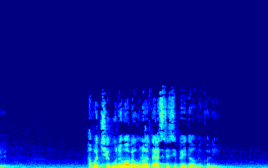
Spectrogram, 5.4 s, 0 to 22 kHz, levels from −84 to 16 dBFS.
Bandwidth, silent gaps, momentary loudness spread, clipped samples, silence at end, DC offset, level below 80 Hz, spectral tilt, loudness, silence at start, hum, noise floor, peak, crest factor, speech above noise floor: 11 kHz; none; 21 LU; under 0.1%; 0.75 s; under 0.1%; -60 dBFS; -6 dB/octave; -25 LUFS; 0 s; none; -52 dBFS; -8 dBFS; 20 dB; 28 dB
